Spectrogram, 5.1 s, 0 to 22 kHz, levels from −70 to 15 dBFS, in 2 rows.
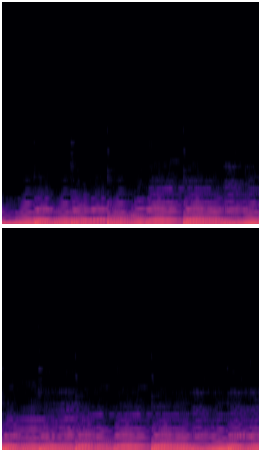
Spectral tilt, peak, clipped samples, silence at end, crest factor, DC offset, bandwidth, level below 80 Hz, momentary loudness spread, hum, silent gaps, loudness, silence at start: -8.5 dB/octave; -10 dBFS; under 0.1%; 0 s; 14 dB; under 0.1%; 8.4 kHz; -54 dBFS; 3 LU; none; none; -23 LUFS; 0 s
